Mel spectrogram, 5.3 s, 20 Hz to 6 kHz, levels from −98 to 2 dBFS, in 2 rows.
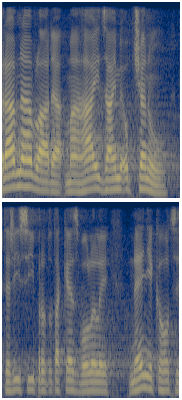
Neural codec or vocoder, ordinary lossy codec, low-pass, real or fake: none; AAC, 48 kbps; 5.4 kHz; real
